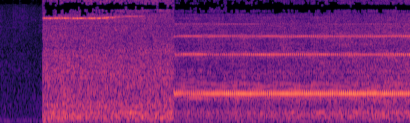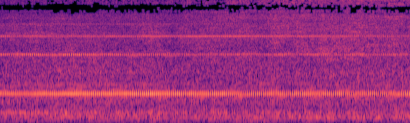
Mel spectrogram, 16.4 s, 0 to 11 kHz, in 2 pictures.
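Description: A 500 series Shinkansen train moving along the station platform: a steady rush of running noise that starts about a second in, with a steady electric whine that grows stronger about three and a half seconds in.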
